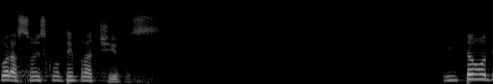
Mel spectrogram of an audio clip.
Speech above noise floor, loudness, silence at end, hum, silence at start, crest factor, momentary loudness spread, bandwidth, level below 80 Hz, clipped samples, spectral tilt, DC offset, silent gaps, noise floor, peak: 48 dB; -38 LUFS; 0 s; none; 0 s; 22 dB; 15 LU; 16.5 kHz; -72 dBFS; under 0.1%; -5 dB/octave; under 0.1%; none; -84 dBFS; -18 dBFS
